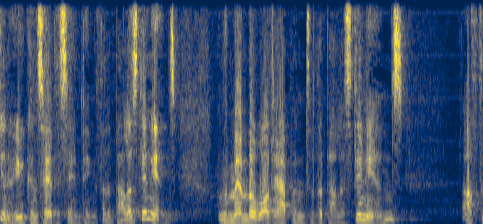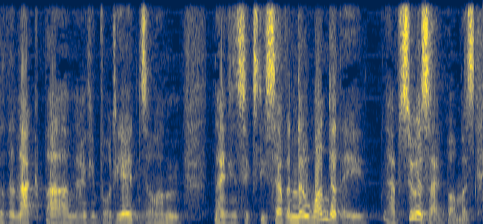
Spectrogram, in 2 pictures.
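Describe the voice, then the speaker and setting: Gravelly-voiced man arguing point by point. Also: mid-range voice, darkish tone. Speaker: commentator. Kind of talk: interview commentary.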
